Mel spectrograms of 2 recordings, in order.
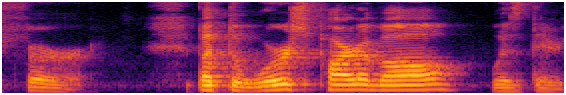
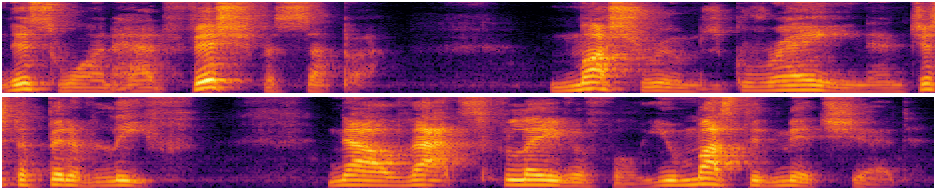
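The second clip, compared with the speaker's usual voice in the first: louder, relishing rat voice; sniffing gourmet rat; 6 dB louder than usual. Acted. Fangor sniffing out the boy's supper, relishing. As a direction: taste the scent on every word.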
